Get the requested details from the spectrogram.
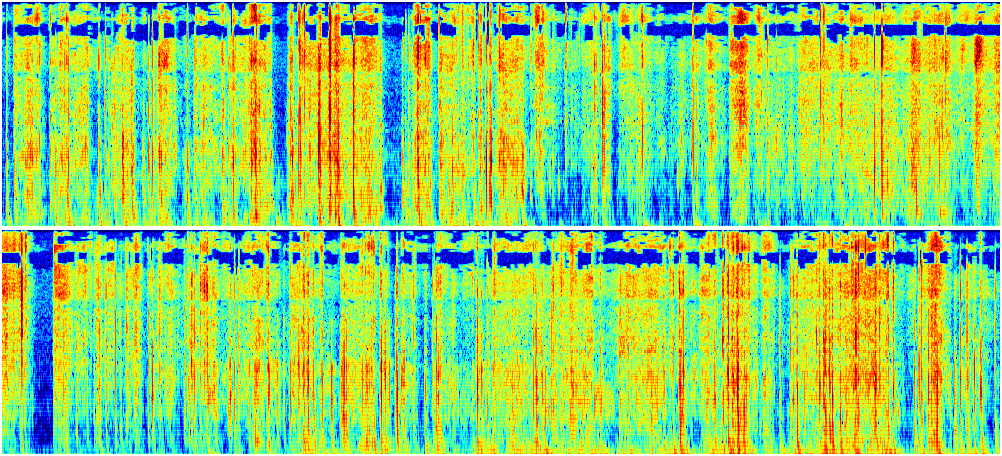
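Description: Fingertips and long nails scratch and pinch the front pocket edge and waistband seam of blue denim jeans lying flat. A steady run of dense, rough scratching and rasping fills the clip, bright and crackly with brief pauses.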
